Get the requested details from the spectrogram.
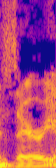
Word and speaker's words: Azaria: What about Hank Arazia? Am I saying that right? – Hank Azaria? – Yeah.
